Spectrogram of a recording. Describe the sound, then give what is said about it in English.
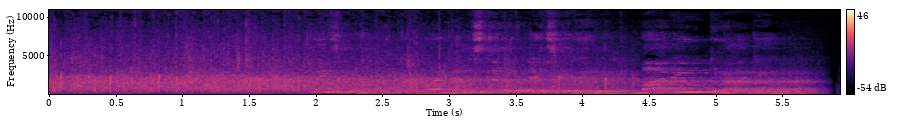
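A large crowd applauds steadily after a speech at the COP climate conference, dense sustained clapping filling the space, with a voice briefly speaking over it near the end before it cuts off. “I don't know what's worse, the fact that he clapped for a speech that he didn't hear, or the fact that he fell asleep when the guy was like, this is the most important thing facing humanity of all time.”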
